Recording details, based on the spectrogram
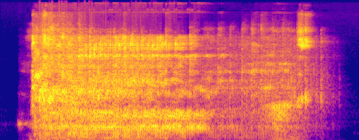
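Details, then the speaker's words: Poulan Pro two-stroke weed eater that wouldn't start after sitting, just fitted with an out-of-box carburetor, primed and off choke: buzzes unevenly then sags and dies, won't hold an idle, may need carburetor tuning. "Yeah, she's pretty close. Sounds like she might need a little bit of a tune right out of the box. So let's get the tool and tune her up real quick."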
